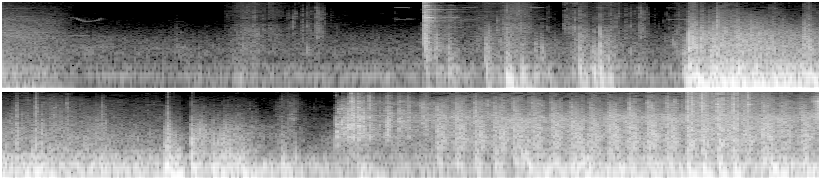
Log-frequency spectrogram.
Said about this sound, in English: Shots ring out, but it's the Semtex that connects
